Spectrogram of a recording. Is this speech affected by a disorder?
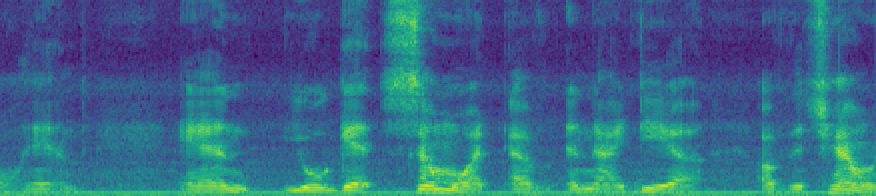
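Yes: ALS; bulbar onset, tongue.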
